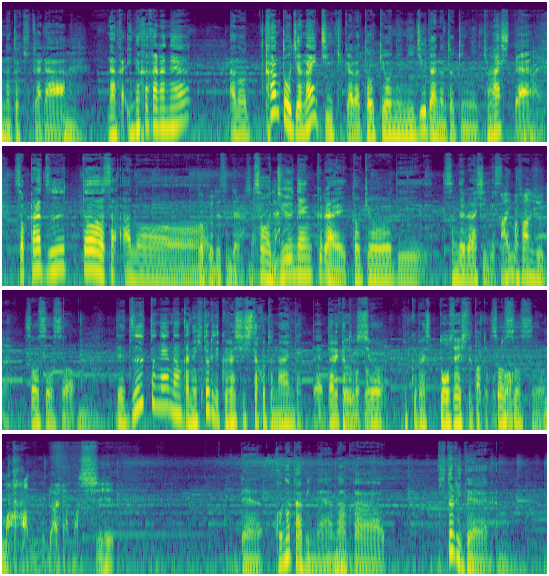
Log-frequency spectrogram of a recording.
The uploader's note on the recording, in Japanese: 2人組。パーキング収録。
